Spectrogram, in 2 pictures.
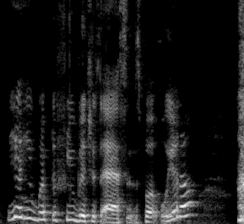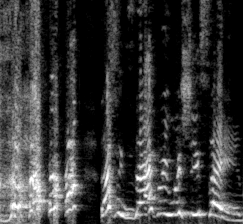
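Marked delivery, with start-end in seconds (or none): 3.0-6.1 slow, high, laughing. Real, not acted. Laughing at her own joke about the caller. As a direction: laugh through it.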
